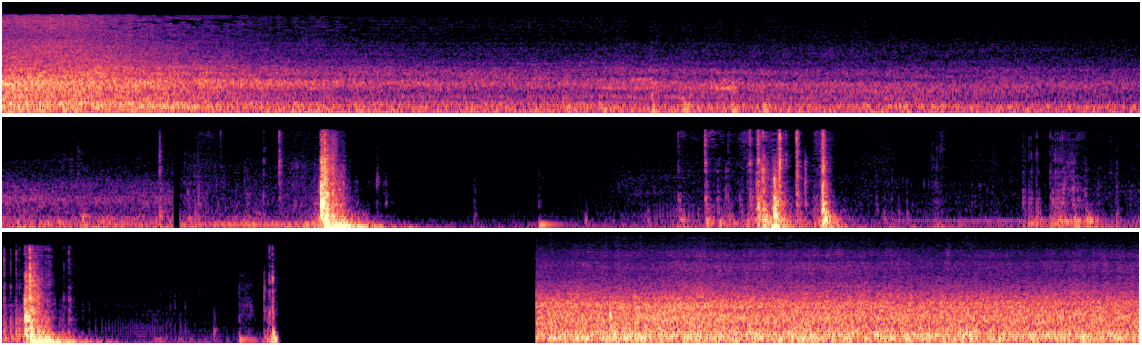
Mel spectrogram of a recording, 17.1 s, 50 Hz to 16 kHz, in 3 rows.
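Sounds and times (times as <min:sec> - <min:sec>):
car door heavy thunk: 0:07.2 - 0:07.7, 0:11.4 - 0:11.8.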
